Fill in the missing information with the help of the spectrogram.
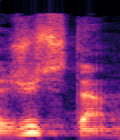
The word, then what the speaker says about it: Justin: Sì, Justin Taylor, Justin. Perché ha un nome inglese, ma infatti è totalmente francese, non si dice Justin, ma si dice Justin.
